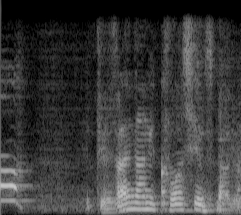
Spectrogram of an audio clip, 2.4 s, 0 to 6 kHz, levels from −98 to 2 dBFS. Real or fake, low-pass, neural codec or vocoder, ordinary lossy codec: fake; 5.4 kHz; codec, 44.1 kHz, 2.6 kbps, SNAC; none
